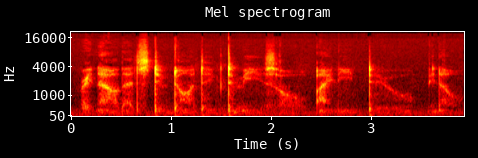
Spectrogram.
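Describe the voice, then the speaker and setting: Someone whispers in a relaxed tone at a fairly slow pace, with noticeable background noise behind. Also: man. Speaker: ASMR creator. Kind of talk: casual talk to camera. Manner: soft-spoken, relaxed.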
